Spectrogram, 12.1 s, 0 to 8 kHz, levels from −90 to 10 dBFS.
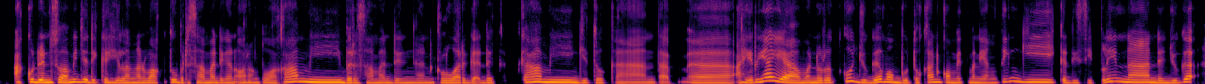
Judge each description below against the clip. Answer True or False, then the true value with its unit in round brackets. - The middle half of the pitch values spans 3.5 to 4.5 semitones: True (3.8 semitones)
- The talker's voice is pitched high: True (195 Hz)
